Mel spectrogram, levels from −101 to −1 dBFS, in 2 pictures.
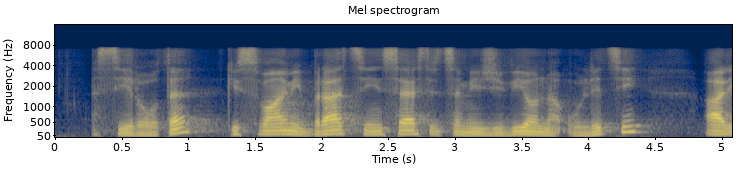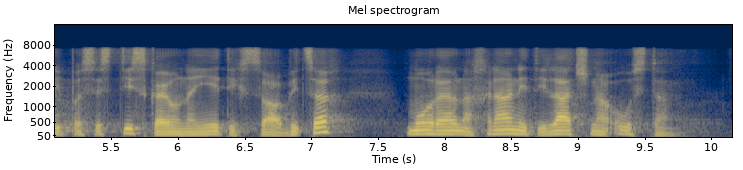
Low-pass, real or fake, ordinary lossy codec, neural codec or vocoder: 7.2 kHz; fake; none; codec, 16 kHz, 0.7 kbps, FocalCodec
